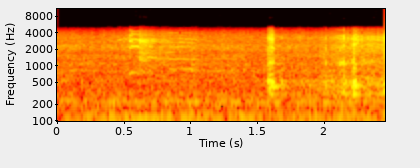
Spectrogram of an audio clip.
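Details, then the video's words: A crying ginger kitten gives a short, high meow, followed by scattered clicks and knocks against a hissy background. "Kitten crying and making meow noises!"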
